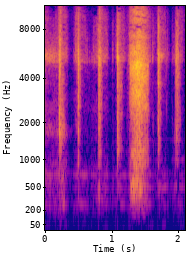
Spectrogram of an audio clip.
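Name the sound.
tarot cards being shuffled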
